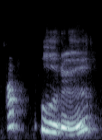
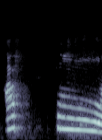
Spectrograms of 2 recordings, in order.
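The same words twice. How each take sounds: First: It is said with Japanese katakana-style pronunciation. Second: It is said with English pronunciation. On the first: The speaker calls it wrong. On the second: The speaker calls it right.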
